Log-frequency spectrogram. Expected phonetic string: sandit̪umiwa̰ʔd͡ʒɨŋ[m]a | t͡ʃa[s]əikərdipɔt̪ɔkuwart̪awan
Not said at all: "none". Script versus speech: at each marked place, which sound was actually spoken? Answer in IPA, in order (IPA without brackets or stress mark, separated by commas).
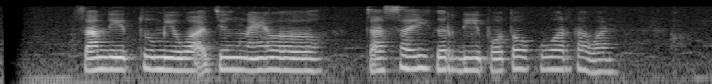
n, s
